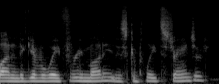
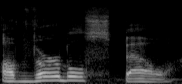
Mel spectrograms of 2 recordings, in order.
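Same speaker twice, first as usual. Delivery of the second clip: ordinary talk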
